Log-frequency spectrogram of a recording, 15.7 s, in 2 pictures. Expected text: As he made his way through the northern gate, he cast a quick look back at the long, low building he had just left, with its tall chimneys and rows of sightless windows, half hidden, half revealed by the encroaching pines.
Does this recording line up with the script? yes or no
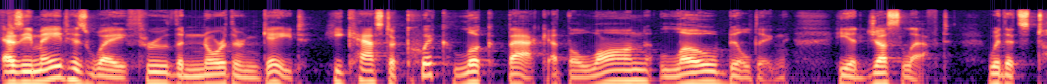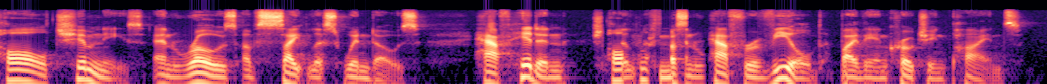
no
